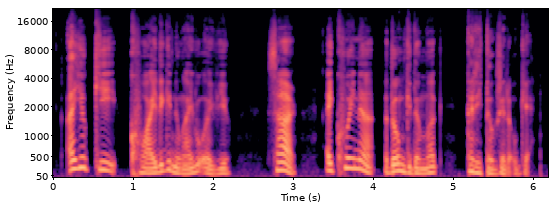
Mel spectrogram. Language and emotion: Manipuri, happy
